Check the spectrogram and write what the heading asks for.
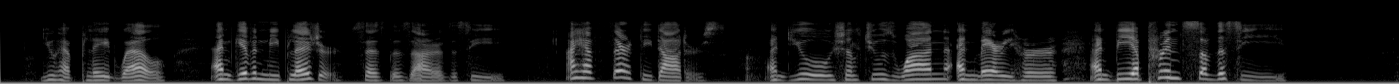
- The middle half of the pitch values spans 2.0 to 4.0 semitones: No, average, 4.5 semitones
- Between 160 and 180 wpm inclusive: No, average, 140 wpm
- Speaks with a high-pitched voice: Yes, high, 205 Hz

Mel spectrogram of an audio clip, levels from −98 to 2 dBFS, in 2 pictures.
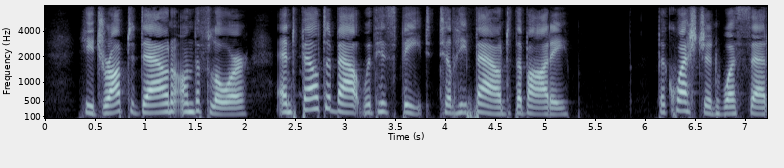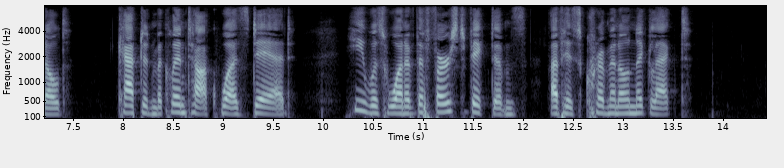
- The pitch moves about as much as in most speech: Yes, average, 3.5 semitones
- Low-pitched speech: No, high, 190 Hz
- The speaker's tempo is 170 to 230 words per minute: No, average, 150 wpm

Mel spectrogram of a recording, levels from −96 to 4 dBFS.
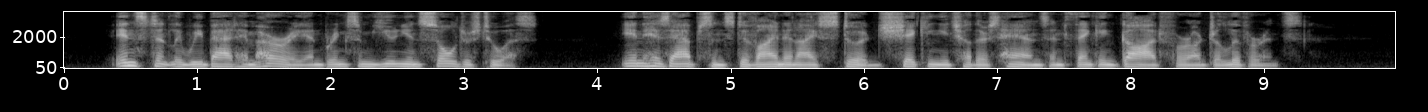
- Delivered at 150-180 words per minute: Yes, average, 175 wpm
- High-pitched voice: No, low, 110 Hz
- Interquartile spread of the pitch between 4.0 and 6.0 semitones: No, narrow, 2.6 semitones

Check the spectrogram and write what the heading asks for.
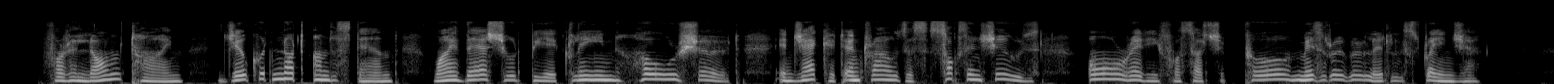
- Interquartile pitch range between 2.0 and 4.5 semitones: No, wide, 5.5 semitones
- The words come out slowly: Yes, slow, 125 wpm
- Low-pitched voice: No, high, 195 Hz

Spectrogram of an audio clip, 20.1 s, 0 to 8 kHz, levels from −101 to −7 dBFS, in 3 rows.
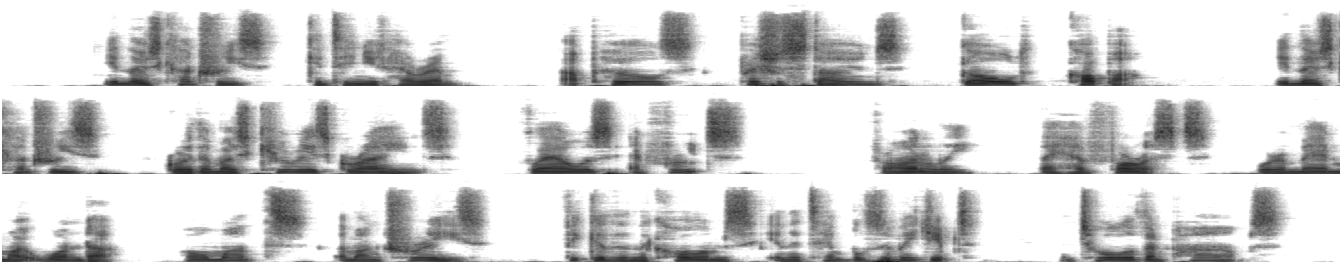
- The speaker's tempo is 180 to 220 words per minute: No, average, 145 wpm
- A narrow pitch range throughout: No, average, 4.0 semitones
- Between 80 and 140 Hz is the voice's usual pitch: Yes, low, 135 Hz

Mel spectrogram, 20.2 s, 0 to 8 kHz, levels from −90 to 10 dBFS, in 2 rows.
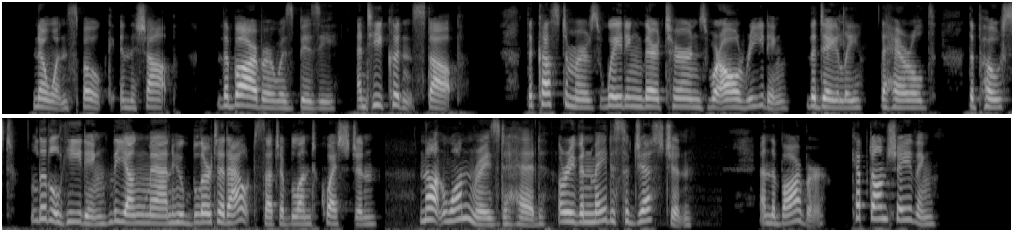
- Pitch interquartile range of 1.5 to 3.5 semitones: No, average, 4.3 semitones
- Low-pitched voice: No, high, 210 Hz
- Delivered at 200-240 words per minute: No, average, 165 wpm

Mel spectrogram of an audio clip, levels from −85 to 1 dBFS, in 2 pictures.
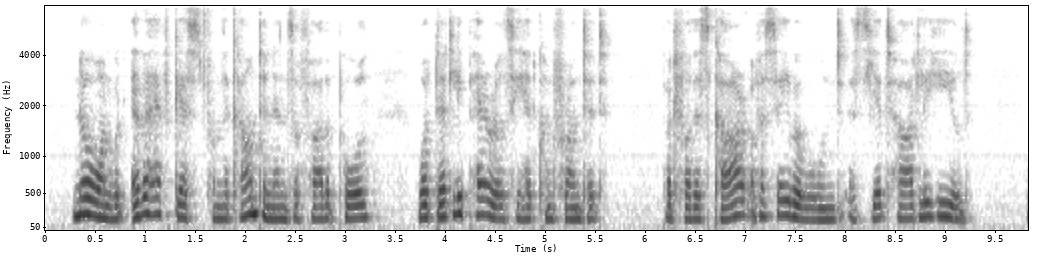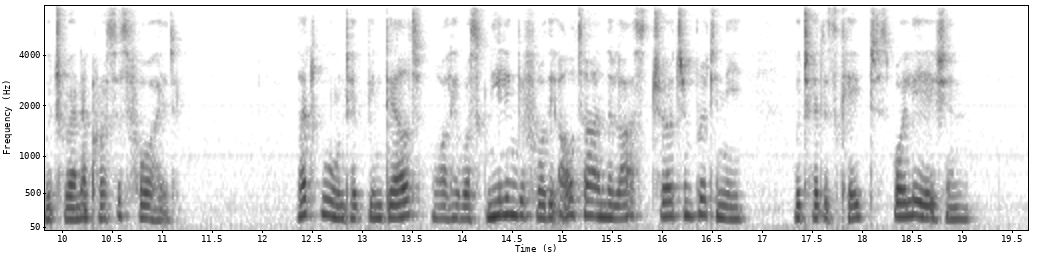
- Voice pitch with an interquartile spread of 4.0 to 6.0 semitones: No, average, 3.4 semitones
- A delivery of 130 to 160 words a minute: No, average, 175 wpm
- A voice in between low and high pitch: Yes, medium, 170 Hz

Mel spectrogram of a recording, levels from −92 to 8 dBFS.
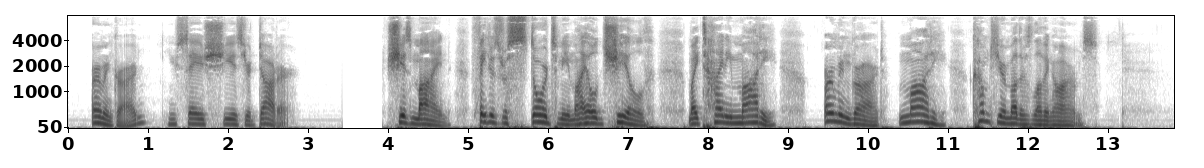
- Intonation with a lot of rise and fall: Yes, wide, 5.8 semitones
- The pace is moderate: No, slow, 115 wpm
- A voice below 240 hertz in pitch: Yes, medium, 140 Hz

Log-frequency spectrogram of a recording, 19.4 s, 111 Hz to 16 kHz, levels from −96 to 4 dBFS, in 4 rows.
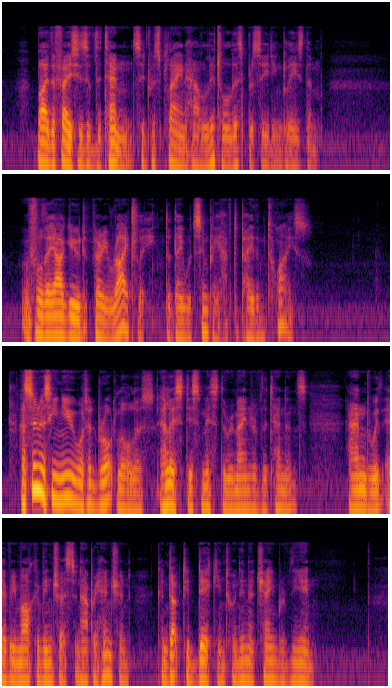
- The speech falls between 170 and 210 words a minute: Yes, average, 190 wpm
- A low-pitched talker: Yes, low, 110 Hz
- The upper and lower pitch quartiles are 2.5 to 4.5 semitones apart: Yes, average, 2.8 semitones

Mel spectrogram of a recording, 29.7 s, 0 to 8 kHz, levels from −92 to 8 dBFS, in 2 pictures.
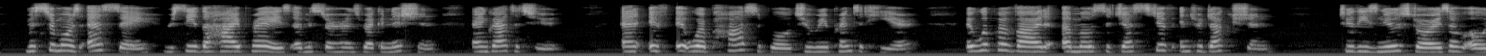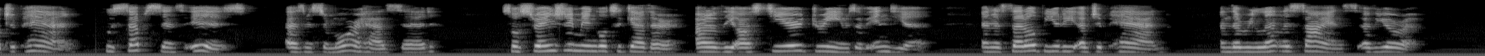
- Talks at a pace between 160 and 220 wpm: No, slow, 135 wpm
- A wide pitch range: No, average, 3.0 semitones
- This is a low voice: No, very high, 255 Hz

